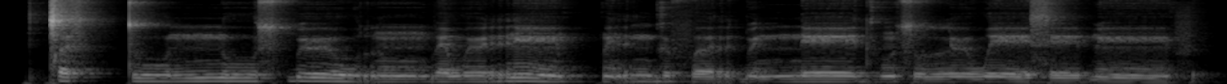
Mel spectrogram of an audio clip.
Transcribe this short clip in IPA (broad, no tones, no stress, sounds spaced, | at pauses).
ǀ ə s tː uː nː uː s ɓ ʏː w r ũː b ɛ w ʏː r ẽː pː ẽ r ŋ ɡ ʏ f əː r ɓ ʏ nː eː dʱ ũ s u lː ʏː w eː s eː ɓ ẽː f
